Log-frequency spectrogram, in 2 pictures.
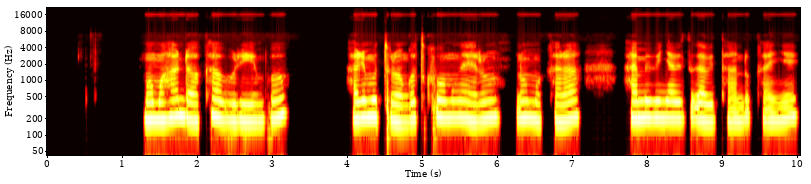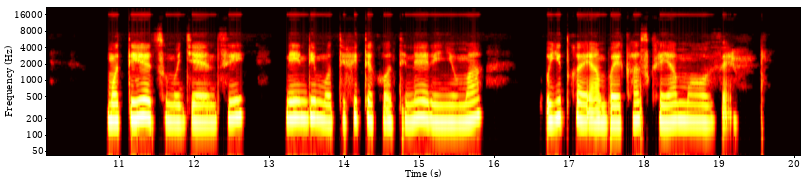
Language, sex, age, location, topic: Kinyarwanda, female, 18-24, Huye, government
